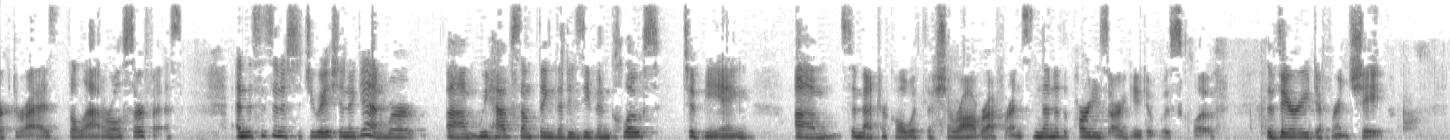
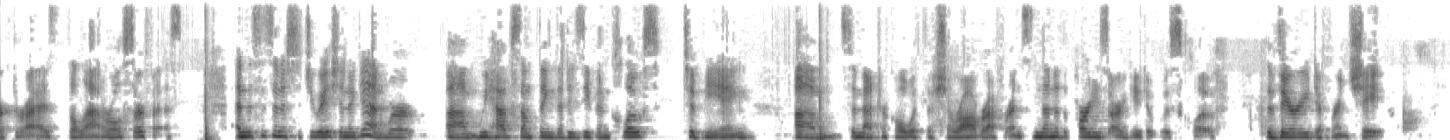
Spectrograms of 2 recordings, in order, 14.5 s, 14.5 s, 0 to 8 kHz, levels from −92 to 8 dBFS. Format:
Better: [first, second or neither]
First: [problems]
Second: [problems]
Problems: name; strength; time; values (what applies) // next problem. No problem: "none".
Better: first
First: none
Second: noise reduction (classical method spectral subtraction)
